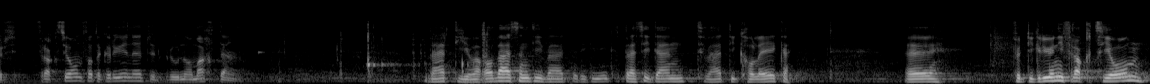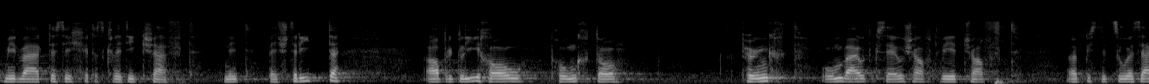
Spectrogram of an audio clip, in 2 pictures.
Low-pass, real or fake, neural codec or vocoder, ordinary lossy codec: none; real; none; none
